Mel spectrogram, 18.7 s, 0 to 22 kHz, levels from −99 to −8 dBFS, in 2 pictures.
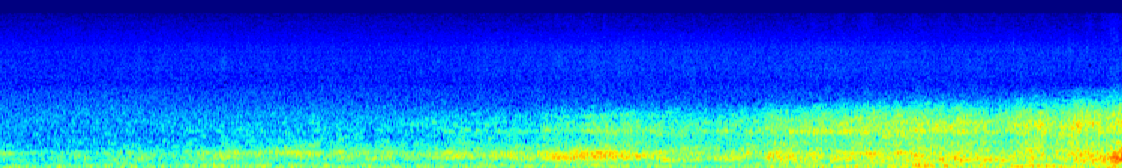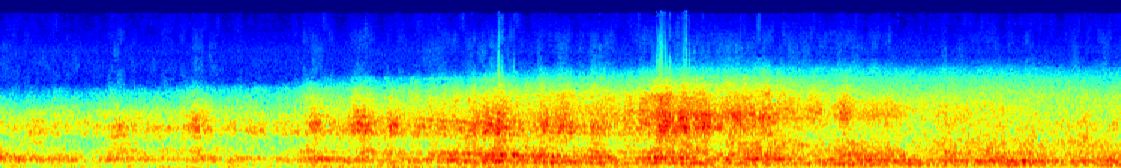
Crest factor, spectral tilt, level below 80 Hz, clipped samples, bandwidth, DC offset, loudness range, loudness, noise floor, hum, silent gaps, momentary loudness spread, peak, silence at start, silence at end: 22 dB; -8.5 dB/octave; -40 dBFS; under 0.1%; 9.8 kHz; under 0.1%; 24 LU; -19 LUFS; -51 dBFS; none; none; 22 LU; 0 dBFS; 1.85 s; 0 s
